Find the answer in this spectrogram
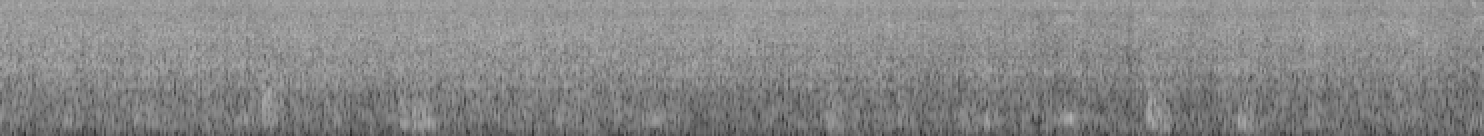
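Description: Spice masala frying in mustard oil in a metal kadai: a steady sizzle, with a metal spatula stirring and scraping it around the pan in a few strokes.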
